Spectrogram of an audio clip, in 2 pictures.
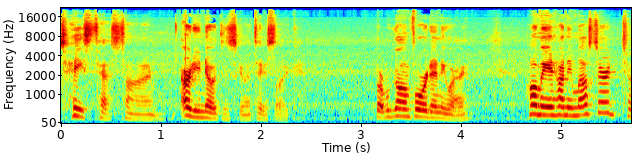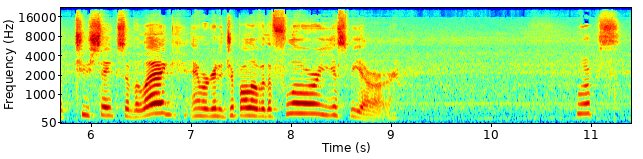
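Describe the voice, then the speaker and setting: A woman talks fairly quickly in a high voice with very wide pitch swings and big swings in loudness, breaking into long, frequent pauses against noticeable background noise. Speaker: cooking channel host. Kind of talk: cooking tutorial. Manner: animated.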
